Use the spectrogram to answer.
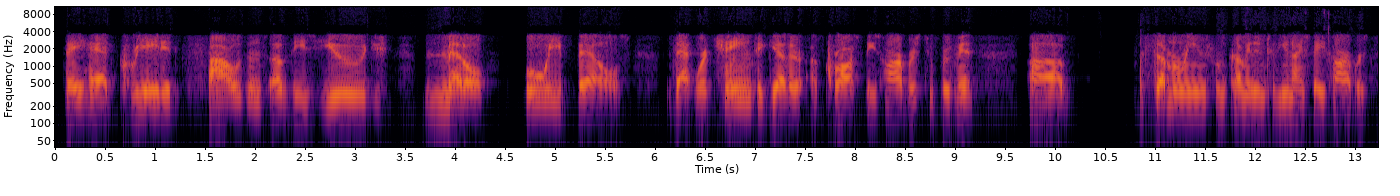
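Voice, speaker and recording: A man with a medium pitch speaks at a moderate pace with ordinary pitch variation and long, frequent pauses. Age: 60s. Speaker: caller, veteran. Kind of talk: call-in radio talk. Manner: halting, many fillers.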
